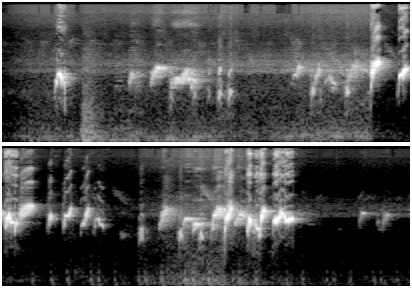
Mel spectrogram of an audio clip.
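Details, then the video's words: Caged red-whiskered bulbul in a singing duel against a phone recording on a lightly sunny day: bright warbled phrases of rising and falling whistled notes in bursts, with brief pauses between phrases. "Chim Chào Mào Của A Tủa Hót Đấu Với Điện Thoại Cực Xung"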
